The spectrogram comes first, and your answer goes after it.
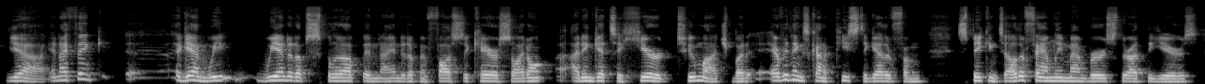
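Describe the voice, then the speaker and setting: A man's voice: fairly high pitch, a little fast. A middle-aged man born and raised in Israel, talking through his story as an interview guest, with lots of restarts and fillers. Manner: rambling, frequent restarts and fillers. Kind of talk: conversational interview.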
